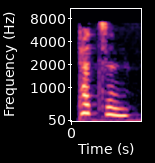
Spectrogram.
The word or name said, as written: tutsan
